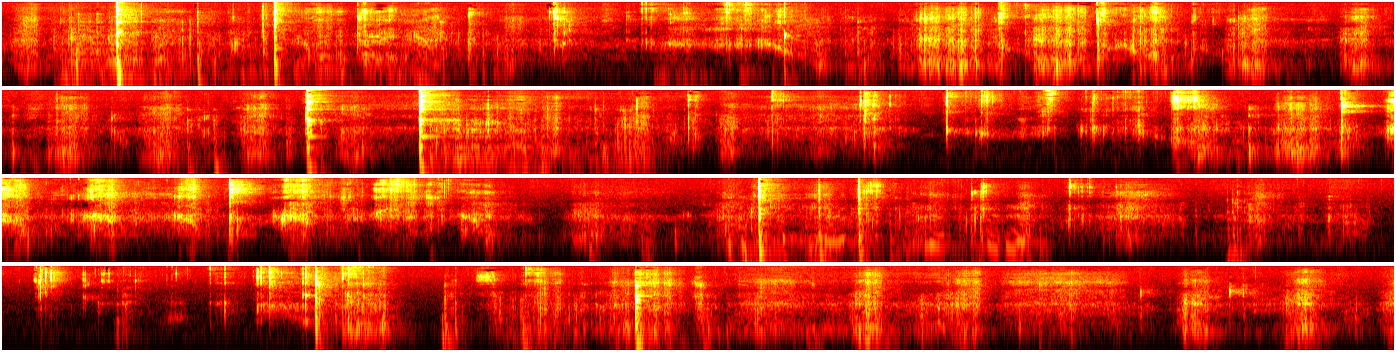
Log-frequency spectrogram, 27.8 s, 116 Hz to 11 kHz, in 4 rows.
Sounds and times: eating cereal 0.0 - 27.8

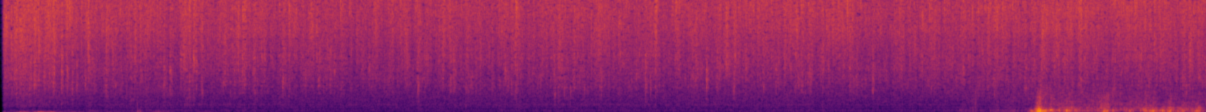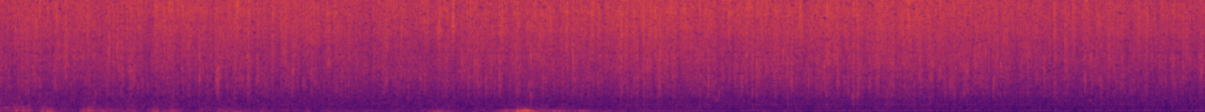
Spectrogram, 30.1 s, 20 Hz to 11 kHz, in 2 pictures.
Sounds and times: Heavy Rain 0.0 - 30.1
thunder 12.8 - 15.6

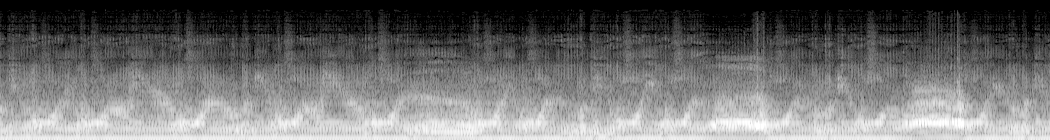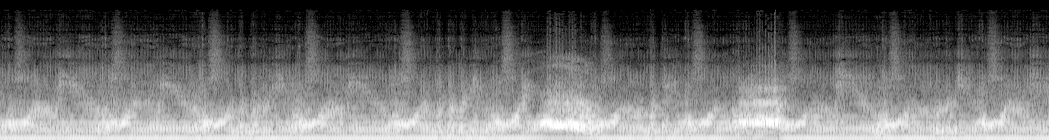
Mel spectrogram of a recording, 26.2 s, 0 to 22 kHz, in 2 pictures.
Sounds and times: didgeridoo playing the note A 0.0 - 26.2

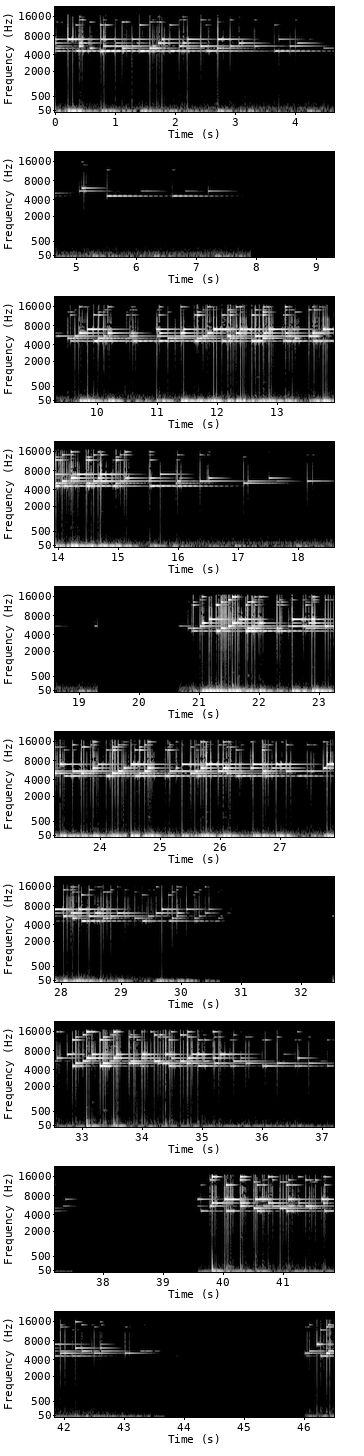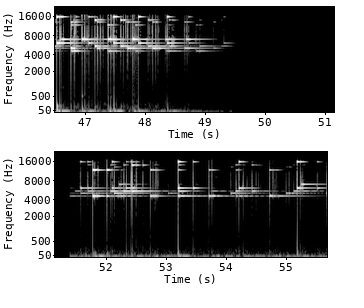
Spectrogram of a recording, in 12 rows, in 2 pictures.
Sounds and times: moving a little windchimes 0.0 - 7.8
moving a little windchimes 9.4 - 19.1
moving a little windchimes 20.8 - 30.9
moving a little windchimes 32.6 - 37.7
moving a little windchimes 39.6 - 43.7
moving a little windchimes 46.0 - 49.6
moving a little windchimes 51.5 - 55.6

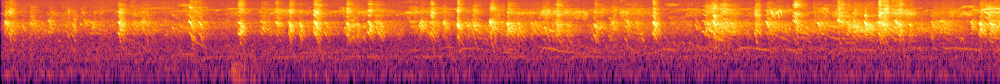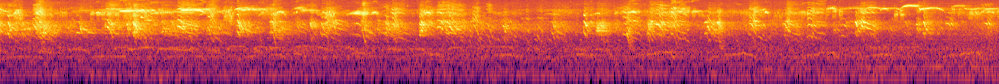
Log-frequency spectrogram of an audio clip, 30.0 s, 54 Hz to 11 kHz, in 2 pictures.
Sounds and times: pigeons 2.8 - 29.9

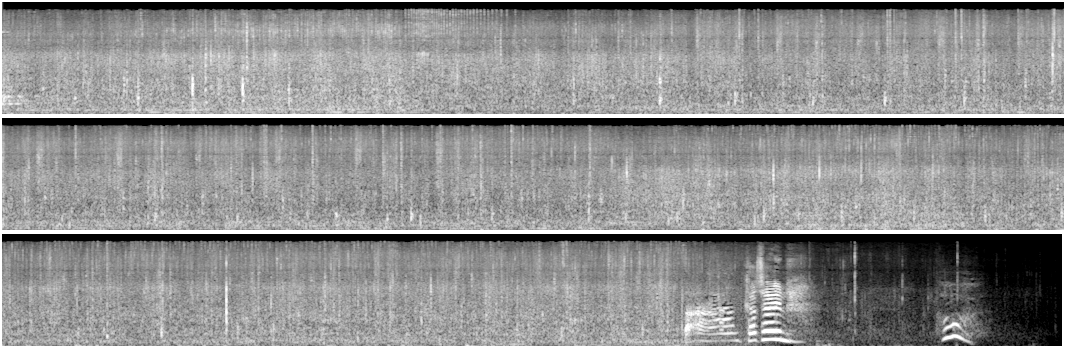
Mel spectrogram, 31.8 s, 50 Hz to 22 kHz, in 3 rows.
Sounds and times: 4 Bikes upwards 0.0 - 8.8

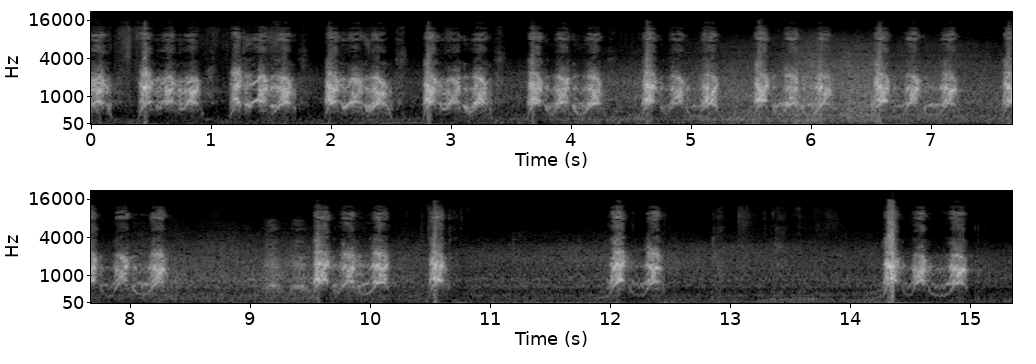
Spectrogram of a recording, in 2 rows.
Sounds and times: Noisy dog 0.0 - 8.4
Noisy dog 9.1 - 10.8
Noisy dog 11.9 - 15.2

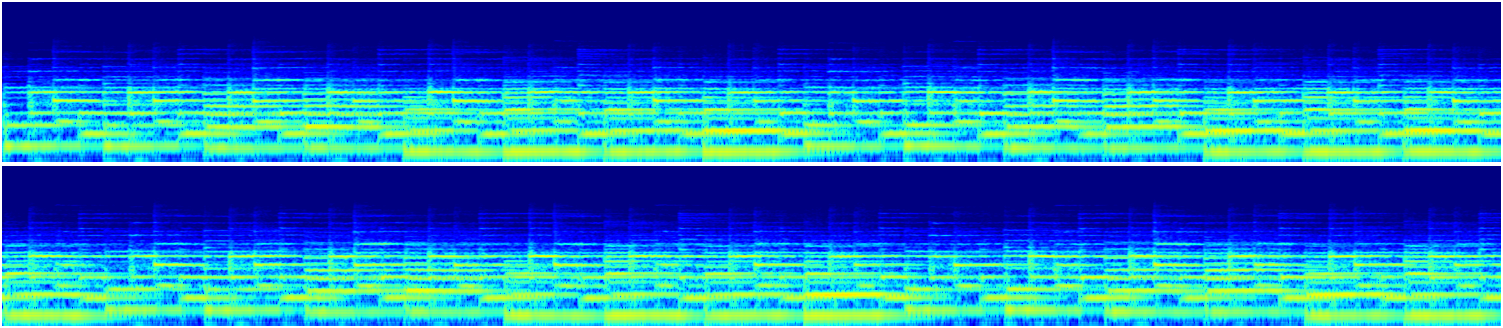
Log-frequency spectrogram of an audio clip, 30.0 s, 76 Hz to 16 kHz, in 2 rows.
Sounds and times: piano 0.0 - 29.9

